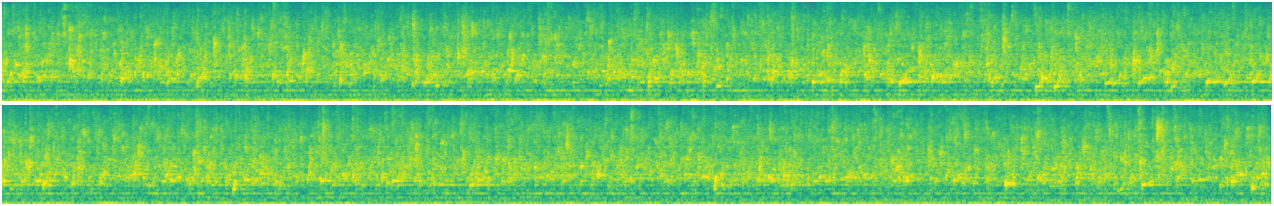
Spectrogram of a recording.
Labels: Are there any people communicating?
no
